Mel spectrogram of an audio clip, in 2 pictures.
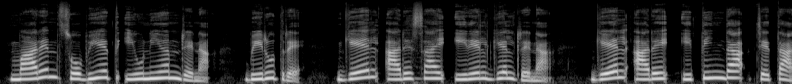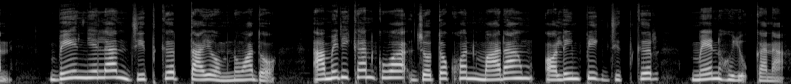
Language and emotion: Santali, neutral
